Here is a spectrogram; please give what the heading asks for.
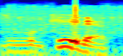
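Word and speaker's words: Wichita: wood in the Saga if you look up how to correctly pronounce it it is Wakita so don't laugh at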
